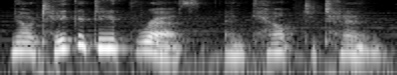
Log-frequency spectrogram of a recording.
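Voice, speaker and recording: A woman's voice: medium pitch, animated, slow, warm tone, faint music behind. A woman voicing a curious, helpful monkey who coaxes and instructs in a children's storybook. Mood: advising. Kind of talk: children's storybook read-aloud.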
